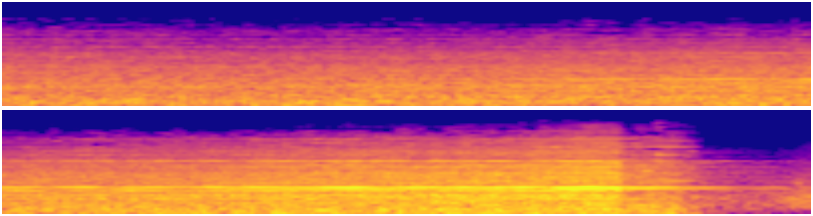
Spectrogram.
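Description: Electroacoustic noise music: a dense wash of hiss and rumble with a steady tone, growing louder over several seconds, then dropping away abruptly near the end.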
